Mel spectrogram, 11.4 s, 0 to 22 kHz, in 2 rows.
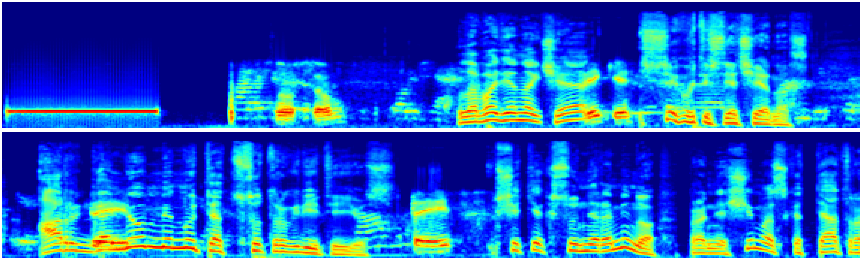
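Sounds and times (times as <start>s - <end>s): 
steady mid-pitched telephone tone on a call: 0.0s - 1.1s
speech: 1.8s - 11.4s.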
